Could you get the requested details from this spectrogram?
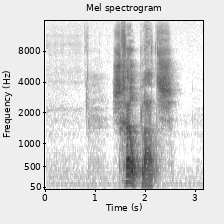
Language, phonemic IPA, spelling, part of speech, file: Dutch, /ˈsxœylplats/, schuilplaats, noun, Nl-schuilplaats.ogg
- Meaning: shelter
